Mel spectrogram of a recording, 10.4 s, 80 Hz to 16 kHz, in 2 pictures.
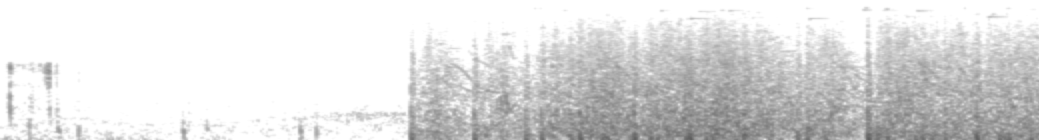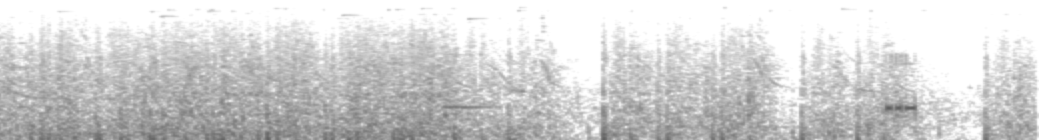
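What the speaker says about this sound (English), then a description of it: "set off burst fire in groupings of 3. So just shoot 3 times, wait a second, shoot 3 times, wait a second, until the mag's empty" Rifle fired in bursts of three shots with short pauses, repeated until the magazine is empty during a training session; loud, rapid gunfire dominates after a quiet start, with footsteps faintly present.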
